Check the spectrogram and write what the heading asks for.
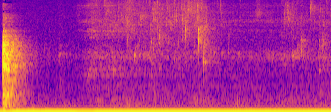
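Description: Bathroom tap water running into a sink: a sudden loud gush at the start as it opens, then steady running and splashing.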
